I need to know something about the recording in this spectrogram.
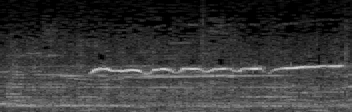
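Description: Football stadium crowd noise, with a long, high whistle over it that comes in about half a second in and holds with a slight wobble, from a whistling firework rocket fired over the stand.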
